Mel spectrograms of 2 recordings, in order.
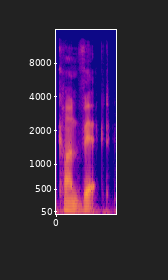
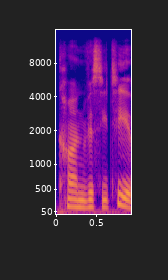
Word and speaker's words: convict: As we noted before, English uses stress to distinguish between a noun and a verb, like convict, the noun with stress on the first syllable. And conviciti, the verb stressed on the second.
